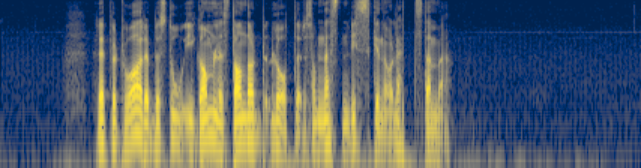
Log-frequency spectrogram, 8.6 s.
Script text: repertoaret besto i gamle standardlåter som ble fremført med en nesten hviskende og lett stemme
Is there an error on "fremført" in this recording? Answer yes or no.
yes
